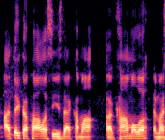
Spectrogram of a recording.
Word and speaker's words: Kamala: I think the policies that Kamala, am I saying it right?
